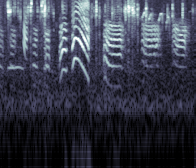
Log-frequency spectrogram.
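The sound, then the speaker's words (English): Small birds mob an owl. Chickadees, kinglets, nuthatches and a downy woodpecker join in with high, rapid chirps and chattering calls. The notes overlap, and a few sharp downward-sweeping cries stand out, moderately loud throughout. “or more small birds dart back and forth above and below the owl. Chickadees, kinglets, nuthatches, and a downy woodpecker all join the fracas.”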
